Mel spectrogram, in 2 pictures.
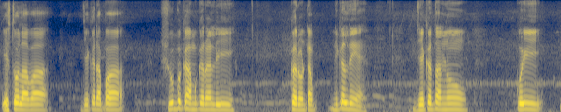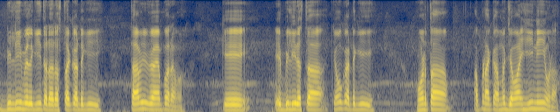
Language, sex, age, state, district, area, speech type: Punjabi, male, 45-60, Punjab, Faridkot, urban, spontaneous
